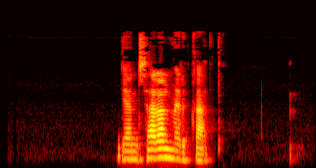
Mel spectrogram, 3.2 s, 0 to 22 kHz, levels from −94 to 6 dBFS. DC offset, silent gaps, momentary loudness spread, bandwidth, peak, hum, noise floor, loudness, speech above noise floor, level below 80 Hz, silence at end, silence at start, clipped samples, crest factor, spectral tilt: under 0.1%; none; 12 LU; 11.5 kHz; -2 dBFS; none; -74 dBFS; -23 LUFS; 52 dB; -76 dBFS; 1.05 s; 1.2 s; under 0.1%; 26 dB; -4 dB/octave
